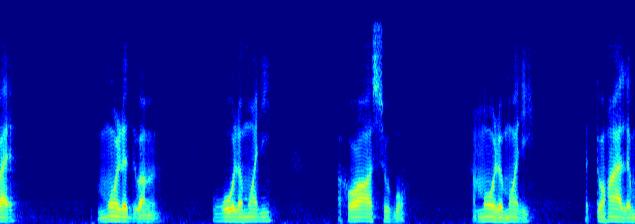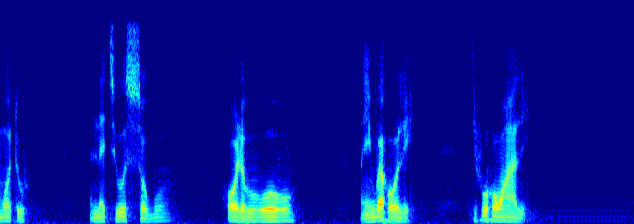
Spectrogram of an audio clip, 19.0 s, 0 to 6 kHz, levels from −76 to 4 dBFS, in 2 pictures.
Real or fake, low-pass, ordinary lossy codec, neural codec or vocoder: fake; 5.4 kHz; MP3, 48 kbps; codec, 16 kHz, about 1 kbps, DyCAST, with the encoder's durations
